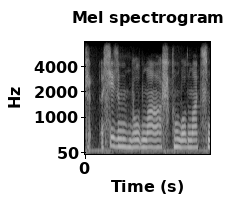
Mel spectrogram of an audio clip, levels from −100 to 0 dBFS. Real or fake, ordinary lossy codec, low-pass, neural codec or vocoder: real; Opus, 24 kbps; 7.2 kHz; none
